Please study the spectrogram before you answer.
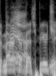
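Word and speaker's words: Amerigo Vespucci: It's America Vespuchi.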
